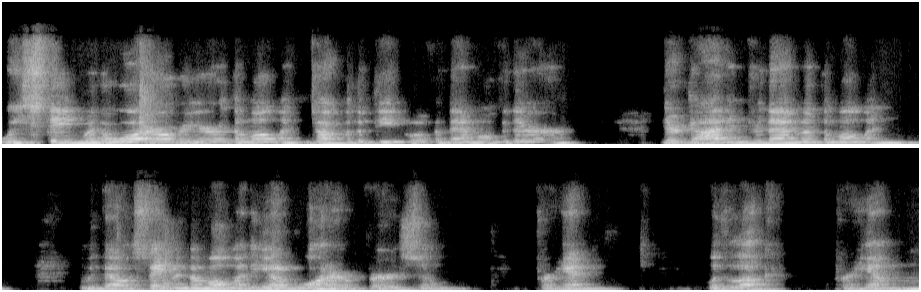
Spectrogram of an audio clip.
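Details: Fluent (Wernicke's) aphasia in a man; motor speech production is intact but word comprehension is impaired, producing plentiful speech that makes little sense; Wernicke's aphasia.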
